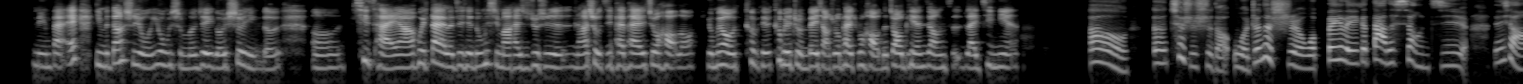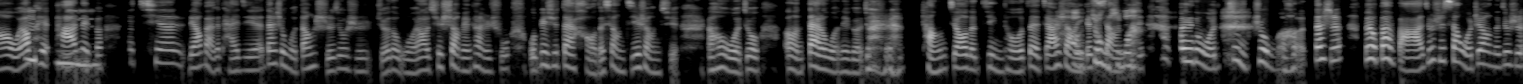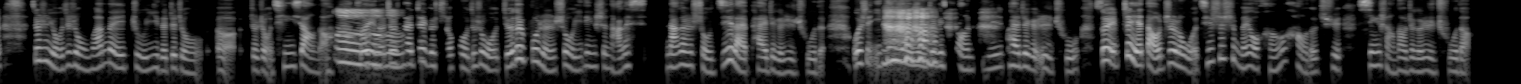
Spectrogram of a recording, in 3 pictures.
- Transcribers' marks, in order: laughing while speaking: "就是"; laughing while speaking: "巨重啊"; laugh; teeth sucking; laugh
- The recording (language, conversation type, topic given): Chinese, podcast, 你会如何形容站在山顶看日出时的感受？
